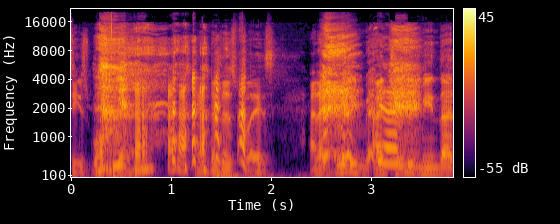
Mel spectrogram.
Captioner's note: interviewees laugh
